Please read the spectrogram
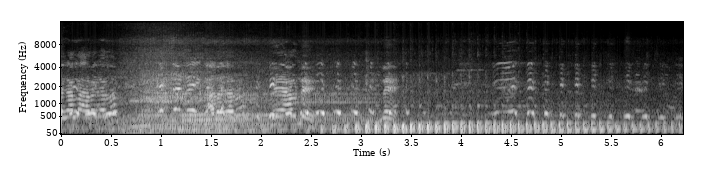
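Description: An engine running with a steady low throb, coming in about a second in and growing stronger, under people's voices.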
